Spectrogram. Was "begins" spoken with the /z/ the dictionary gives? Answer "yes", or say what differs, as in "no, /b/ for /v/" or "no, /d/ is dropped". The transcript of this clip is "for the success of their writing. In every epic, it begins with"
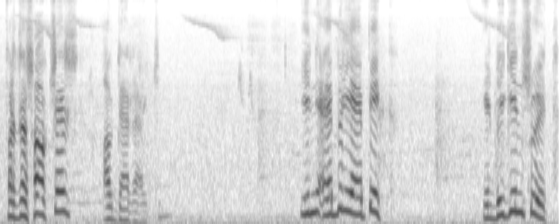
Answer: no, /s/ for /z/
